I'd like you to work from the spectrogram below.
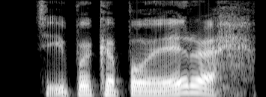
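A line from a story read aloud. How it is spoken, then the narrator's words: Grumbling. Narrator (Russian): проворчал Вуко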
